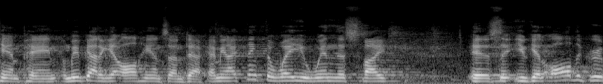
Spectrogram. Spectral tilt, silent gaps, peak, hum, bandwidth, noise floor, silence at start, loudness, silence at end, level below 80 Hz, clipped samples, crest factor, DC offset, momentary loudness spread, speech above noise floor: -7 dB/octave; none; -2 dBFS; none; 9 kHz; -39 dBFS; 0 s; -18 LUFS; 0 s; -52 dBFS; under 0.1%; 16 dB; 0.6%; 5 LU; 22 dB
